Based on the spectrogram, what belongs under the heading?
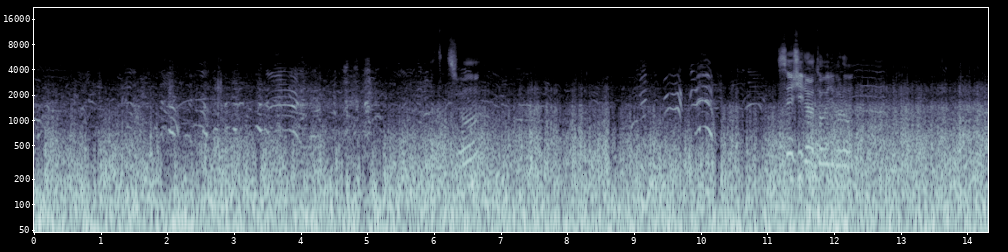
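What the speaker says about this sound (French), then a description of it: "Et ce vent qui souffle, il est très très fort." Strong wind buffets the microphone at an outdoor amateur football match between St Gilles and St Jean du Gres, making a constant heavy low rumble beneath a commentator's talk, with occasional faint honking in the background.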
